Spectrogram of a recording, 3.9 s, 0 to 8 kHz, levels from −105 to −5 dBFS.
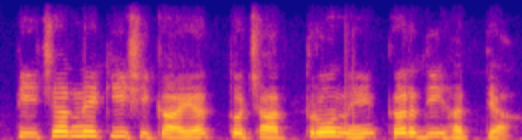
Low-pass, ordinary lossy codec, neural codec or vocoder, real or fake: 7.2 kHz; Opus, 32 kbps; none; real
